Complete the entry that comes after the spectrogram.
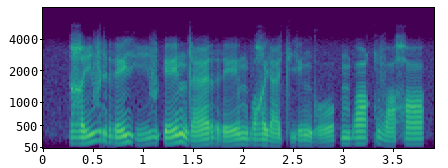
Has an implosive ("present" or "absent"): absent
